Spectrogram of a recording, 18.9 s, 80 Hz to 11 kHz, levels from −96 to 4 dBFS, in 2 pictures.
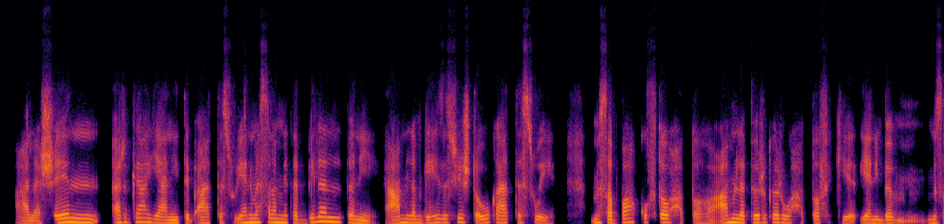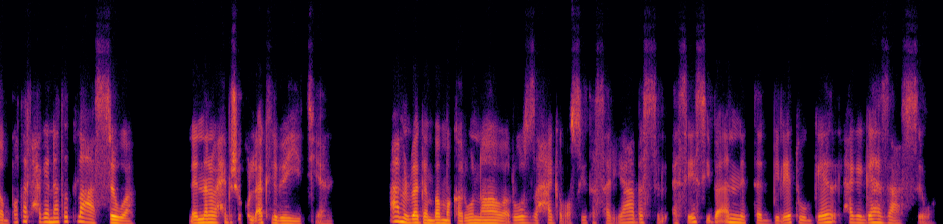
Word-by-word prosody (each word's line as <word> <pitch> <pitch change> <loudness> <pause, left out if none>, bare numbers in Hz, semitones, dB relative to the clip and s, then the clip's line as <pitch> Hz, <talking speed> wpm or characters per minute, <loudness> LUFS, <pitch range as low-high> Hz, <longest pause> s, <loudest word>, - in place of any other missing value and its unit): علشان 175 +8 +3 0.2
أرجع 195 +2 0
يعني 150 -6 0
تبقى 180 -1 -1
على 150 - +2
التسوية. 145 +2 -6
يعني 180 +1 +3
مثلًا 190 +1 0
متبِّلة 175 +4 +1
البانيه، 180 -10 0
عاملة 170 +1 +2
مجهِّزة 165 +2 -2
شيش 190 +1 0
طاووق 180 +3 0
على 165 -1 +4
التسوية، 155 -4 -4 0.4
مصبّعة 170 +2 +1
كفتة 190 - +1
وحطّاها، 150 -5 -3
عاملة 175 -1 +3
برجر 180 0 +1
وحطّاه 165 -1 -4
في - - -6
أكيا 150 - -4
يعني 155 -2 +1
ب 155 - 0 0.4
مضبّطة 155 +5 -4
الحاجة 210 -2 -1
إنها 200 0 +3
تطلع 225 +1 0
على 180 - +4
السِّوى، 155 -4 +4 0.6
لإن 160 - +4
أنا 175 - +7
ما 175 - +5
باحبش 170 - +1
آكل - - -3
أكل 155 - +1
بايت 130 -4 -3
يعني، 125 0 -11 0.6
أعمل 225 -5 +6
بقى 170 - +8
جنبها 155 -1 +3
مكرونة 145 +1 +2
ورُز 150 +3 -3
حاجة 150 0 -4
بسيطة، 145 0 -6
سريعة، 165 +7 -4
بس 170 -1 -7
الأساسي 205 - -5
بقى - - 0
إن 180 -2 +2
التتبيلات 145 +2 -3
والجا 155 +5 +1
الحاجة 170 -3 -4
جاهزة 165 -1 0
على - - -5
السِّوى. - - -10
165 Hz, 185 wpm, -25 LUFS, 150-180 Hz, 0.6 s, بقى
